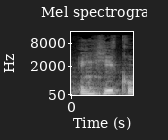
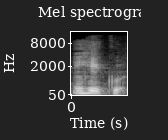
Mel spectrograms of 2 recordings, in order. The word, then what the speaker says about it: Henrico: Bom, nós estamos conversando com o pesquisador do Departamento de Zoologia da Universidade Federal de Pernambuco, Henrico Bernard. A pronúncia é essa mesmo, Henrico?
